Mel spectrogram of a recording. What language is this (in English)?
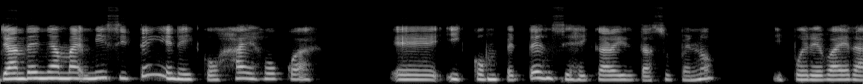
Eastern Bolivian Guaraní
